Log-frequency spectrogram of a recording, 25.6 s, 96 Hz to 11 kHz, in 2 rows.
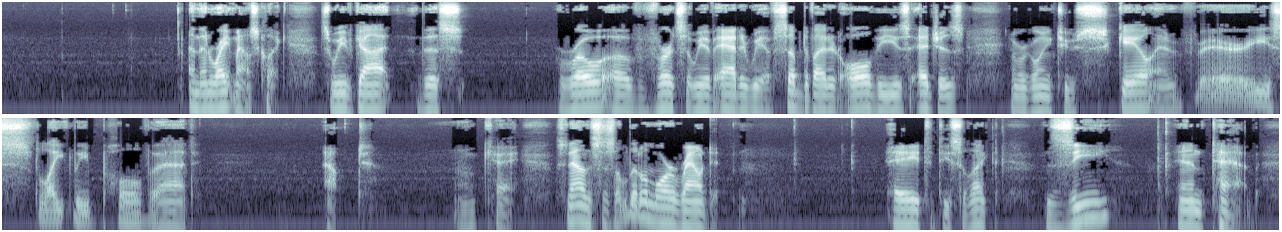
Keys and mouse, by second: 11.0 s, 21.3 a, 22.8 z, 24.4 Tab.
